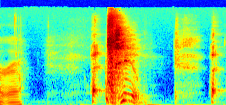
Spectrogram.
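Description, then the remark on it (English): A loud sneeze bursts out mid-clip with a sharp intake and explosive release, surrounded by brief bits of voice and breathy noise before and after. “Sneezing.”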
